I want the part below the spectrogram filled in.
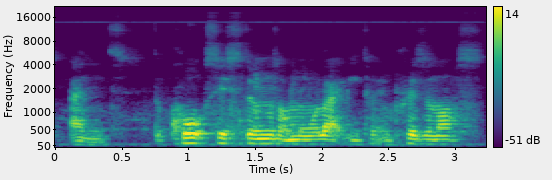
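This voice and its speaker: Someone speaks at a moderate pace with a London accent. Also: man. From London, England. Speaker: YouTube commentator. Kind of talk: opinion monologue. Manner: halting, repeats words.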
